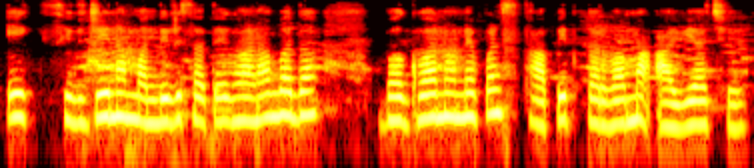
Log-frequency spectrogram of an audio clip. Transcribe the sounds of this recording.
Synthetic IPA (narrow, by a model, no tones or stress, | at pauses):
eksiʋd͡ʒinamənd̪iɾsat̪ʰeɡʱəɽ̃ãbəd̪ʱabʱəɡʋanonepəɳst̪ʰapit̪kəɾʋamãʔaʋjat͡ʃʰe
